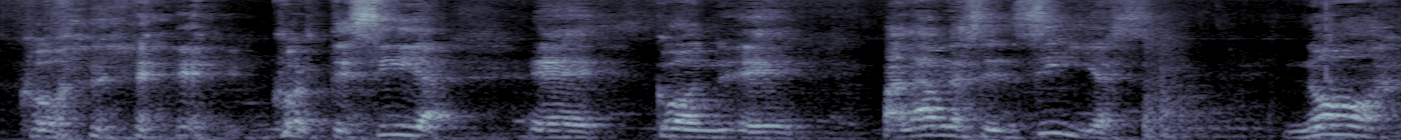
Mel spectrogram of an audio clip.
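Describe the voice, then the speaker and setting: A man's voice: a little high, mellow, roomy sound, low-quality recording. A man preaching a sermon to his congregation in a folksy way, mixing jokes into the message and speaking straight to his listeners. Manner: folksy, joking, addresses the congregation directly. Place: church congregation.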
